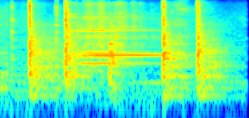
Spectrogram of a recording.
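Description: A car's metal fuel tank is whacked several times, partly to get a dead fuel pump going, giving sharp hollow knocks with a brief metallic ring. The tank sounds empty, fitting the car having no gas in it.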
